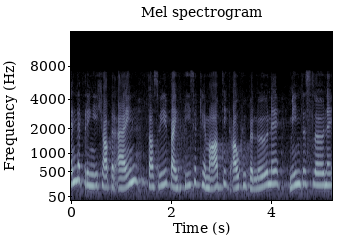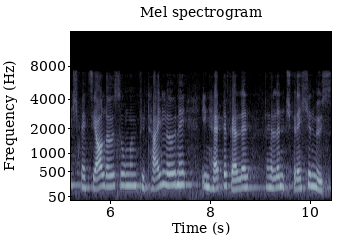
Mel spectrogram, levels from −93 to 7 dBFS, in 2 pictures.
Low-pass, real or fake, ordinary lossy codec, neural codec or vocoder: 7.2 kHz; fake; none; codec, 16 kHz, 4 kbps, FunCodec, trained on LibriTTS, 50 frames a second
